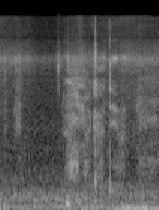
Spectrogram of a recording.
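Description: A person whispering faintly, with a few small clicks about a second in.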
